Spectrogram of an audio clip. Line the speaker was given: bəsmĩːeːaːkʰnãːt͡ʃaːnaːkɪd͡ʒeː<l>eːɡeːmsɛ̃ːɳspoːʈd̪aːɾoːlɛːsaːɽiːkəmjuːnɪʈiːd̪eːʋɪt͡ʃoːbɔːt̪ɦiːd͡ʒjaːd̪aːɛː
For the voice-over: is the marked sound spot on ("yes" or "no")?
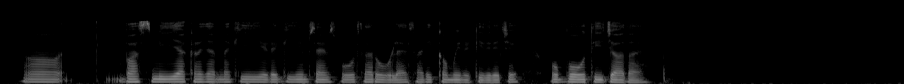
no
